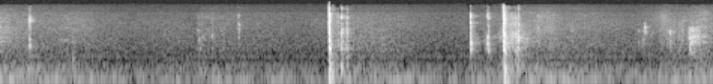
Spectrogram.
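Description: Fingers type an assignment title on a computer keyboard, with soft scattered key clicks and a few sharper, louder taps, close and quiet with no talking.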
